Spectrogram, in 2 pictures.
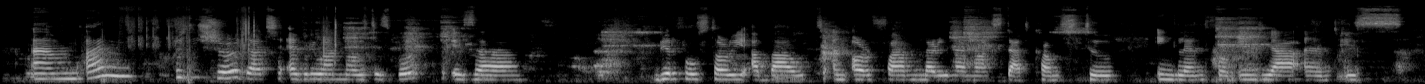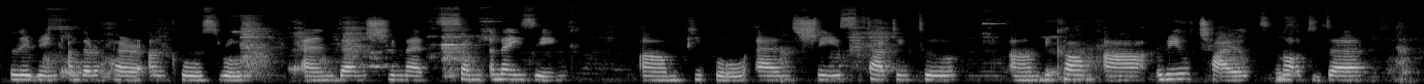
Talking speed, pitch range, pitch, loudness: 105 wpm, 205-235 Hz, 215 Hz, -25 LUFS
